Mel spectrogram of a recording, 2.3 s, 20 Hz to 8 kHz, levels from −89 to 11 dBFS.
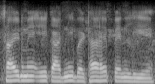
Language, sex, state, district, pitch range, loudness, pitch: Hindi, male, Uttar Pradesh, Lucknow, 140-155 Hz, -15 LUFS, 150 Hz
